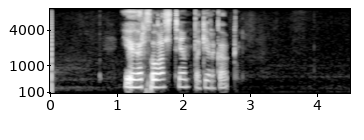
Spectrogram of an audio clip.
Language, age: Icelandic, 20-29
